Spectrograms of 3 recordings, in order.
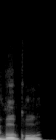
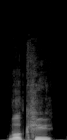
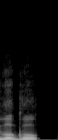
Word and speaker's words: beaucoup: La típica palabra merci beaucoup, eh, que significa muchas gracias. en francés, si pronuncias mal la palabra, puedes decir algo completamente diferente. Y es si dices merci beaucoup Boku significa buen culo.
